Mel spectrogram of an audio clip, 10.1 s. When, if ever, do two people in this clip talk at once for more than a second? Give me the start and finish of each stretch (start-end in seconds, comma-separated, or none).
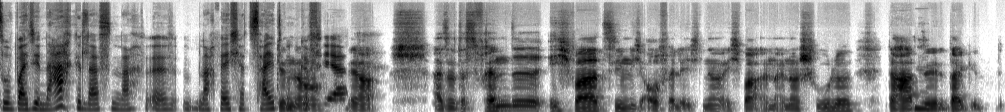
none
